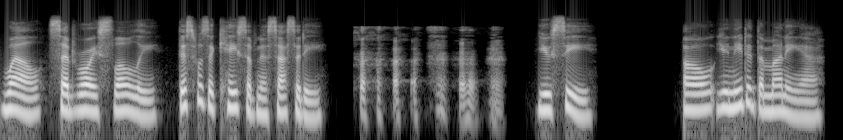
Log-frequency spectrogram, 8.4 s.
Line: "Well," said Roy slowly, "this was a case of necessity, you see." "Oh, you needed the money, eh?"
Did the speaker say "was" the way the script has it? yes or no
yes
